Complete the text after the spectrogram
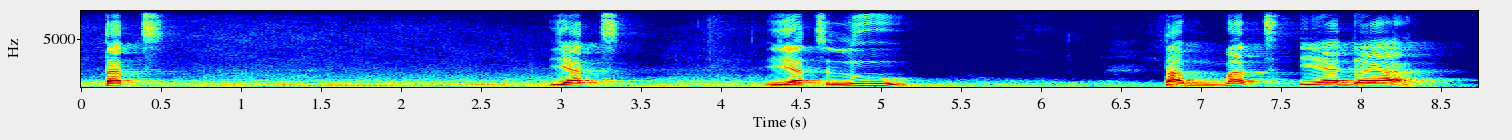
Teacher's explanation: ta juga adalah termasuk huruf hams, mengalir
